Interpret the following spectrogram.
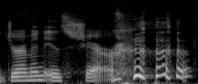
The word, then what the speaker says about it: Germanischer: It's literally spelled German and then ISCHER. That's so funny because it literally says German is share.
